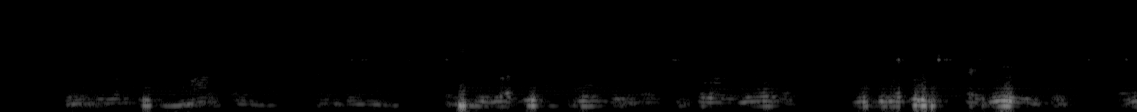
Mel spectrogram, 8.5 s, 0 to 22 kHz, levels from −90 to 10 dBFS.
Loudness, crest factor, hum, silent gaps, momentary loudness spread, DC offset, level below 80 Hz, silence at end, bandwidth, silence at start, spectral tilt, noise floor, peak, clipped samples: -51 LUFS; 24 dB; none; none; 19 LU; under 0.1%; -82 dBFS; 0 s; 7.2 kHz; 0.5 s; -10 dB/octave; -84 dBFS; -30 dBFS; under 0.1%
